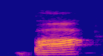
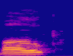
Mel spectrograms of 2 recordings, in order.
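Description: First: The vowel is short, rhyming with hop. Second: The vowel is long, rhyming with hope. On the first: This is how the spelling suggests it. "her new last name is Bop, B-O-P-P" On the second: This is how its owner insists it be said. "she makes her husband pronounce it Bope"

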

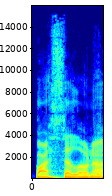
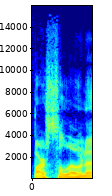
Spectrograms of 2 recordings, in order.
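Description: First: The 'c' sounds like 'th', a lisp. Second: The 'c' sounds like a plain 's'. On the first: This is how people in Barcelona say it. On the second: This is the usual pronunciation.

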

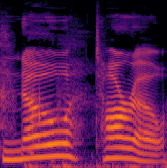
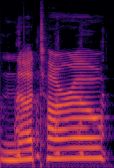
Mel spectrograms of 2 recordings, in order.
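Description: First: The first syllable sounds like the word 'no'. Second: The first syllable does not sound like 'no'. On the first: The speaker calls it right. "just say no" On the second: The speaker calls it wrong. "It's not Notaro"

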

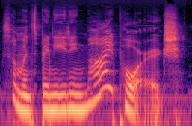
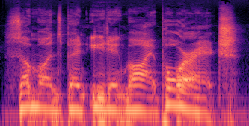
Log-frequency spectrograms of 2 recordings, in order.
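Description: First: It is said with a shocked gasp. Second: It is said in a deep growl.

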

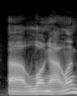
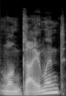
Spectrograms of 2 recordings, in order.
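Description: First: It is said in a neutral, general accent. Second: It is said in a strong local New York accent.

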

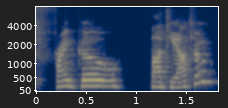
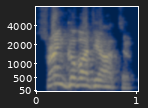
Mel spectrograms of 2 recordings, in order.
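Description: First: The name is said softly and without force. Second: The name is said loudly and with force.

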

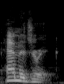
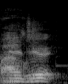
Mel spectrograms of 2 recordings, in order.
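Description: First: The word is said with all its syllables. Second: The word is said with one syllable missing. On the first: The speaker calls it right. "That's correct" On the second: The speaker calls it wrong. "You're leaving out a syllable"

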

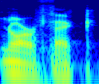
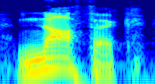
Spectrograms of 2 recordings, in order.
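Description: First: It is said with a non-local pronunciation. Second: It is said with the local Virginia pronunciation. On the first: The speaker calls it wrong. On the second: The speaker calls it right.

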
